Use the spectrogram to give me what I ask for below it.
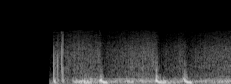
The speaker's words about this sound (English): This is the sound of a human heart. It will beat 72 times in this minute.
